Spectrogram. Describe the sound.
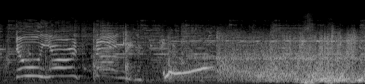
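A cartoon transformation effect: a brief shouted voice, then a loud smashing crash as a character smashes his rings together, swelling into a sustained rumbling, crackling roar lasting a couple of seconds as rocks fly in and attach themselves to him.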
